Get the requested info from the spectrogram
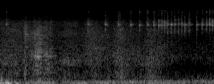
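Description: Spinning ice-fishing reel being cranked and the rod handled as a hooked crappie is brought up through the ice hole. There is a steady rustling hiss, and a thin high whine comes in near the end.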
